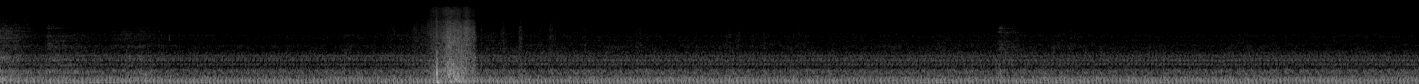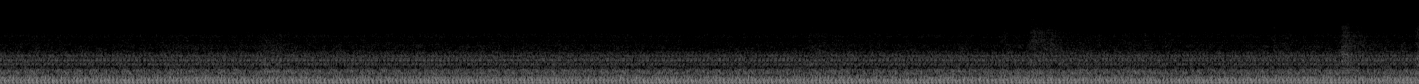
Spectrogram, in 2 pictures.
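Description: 2009 Chevrolet Captiva diesel engine idling steadily, with a single sharp click about four and a half seconds in.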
